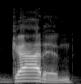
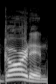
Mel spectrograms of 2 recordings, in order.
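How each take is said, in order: First: The name does not sound like garden. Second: The name sounds like the word garden. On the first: The speaker calls it right. "but it's Troy Corey's Godin" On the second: The speaker calls it wrong. "people want to say Garden"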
